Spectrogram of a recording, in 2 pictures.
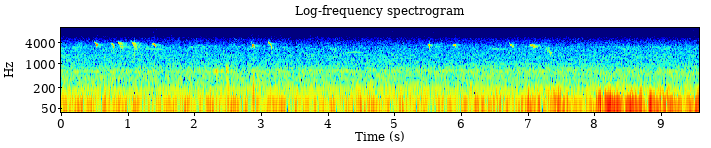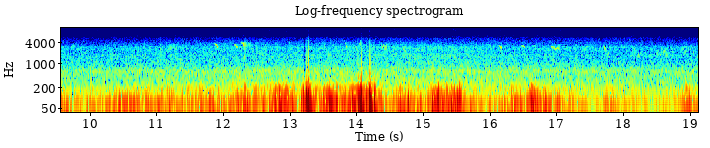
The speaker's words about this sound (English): Bird 4-3 coaxing the juvenile in with soft flight calls. Sound a little bit strange.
